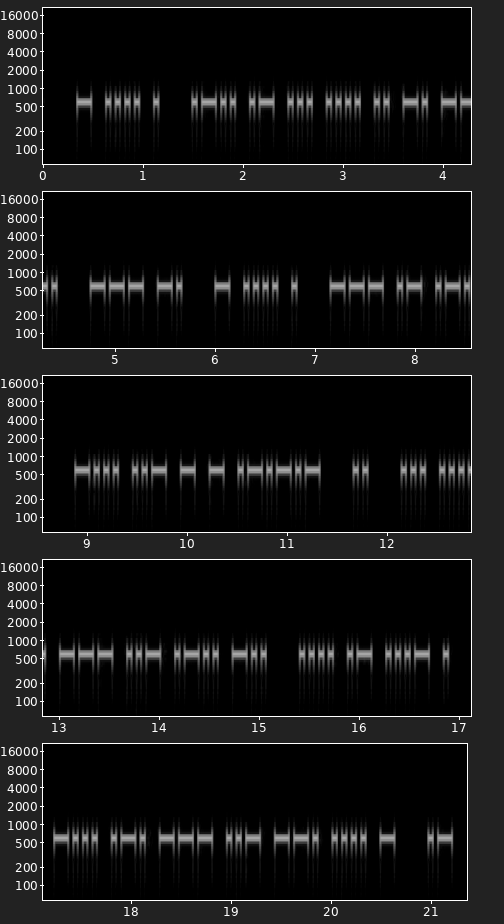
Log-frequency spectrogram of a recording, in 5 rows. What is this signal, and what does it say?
Morse code, heard as a keyed tone, about 25 wpm, 600 Hz. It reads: THE LASHING ON THE OAR BUTT. I SHOULD HAVE BROUGHT A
